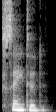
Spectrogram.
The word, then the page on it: sainted: American English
